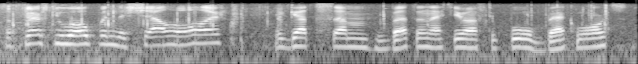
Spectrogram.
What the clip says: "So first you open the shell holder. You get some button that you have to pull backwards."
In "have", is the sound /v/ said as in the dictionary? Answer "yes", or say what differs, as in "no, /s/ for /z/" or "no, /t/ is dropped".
no, /f/ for /v/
